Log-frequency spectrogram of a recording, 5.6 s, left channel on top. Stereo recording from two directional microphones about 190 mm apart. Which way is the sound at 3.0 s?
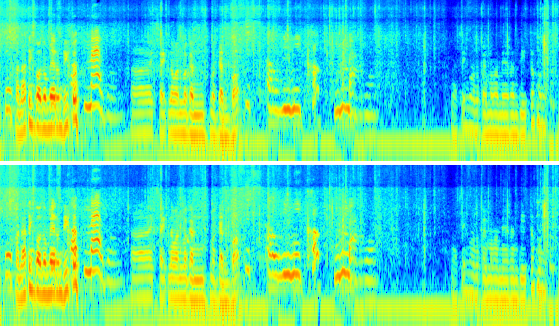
45° right (ahead or behind).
